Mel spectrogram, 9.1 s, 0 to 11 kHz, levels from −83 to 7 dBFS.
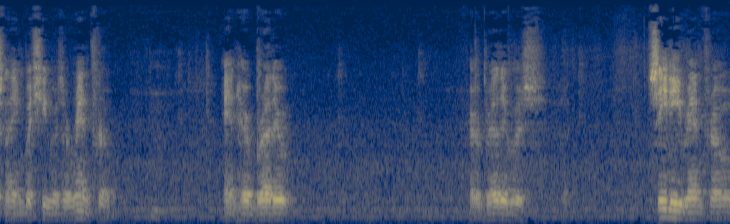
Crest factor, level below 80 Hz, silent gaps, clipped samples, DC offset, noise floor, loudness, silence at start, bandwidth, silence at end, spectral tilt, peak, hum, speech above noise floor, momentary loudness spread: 26 dB; -70 dBFS; none; under 0.1%; under 0.1%; -50 dBFS; -23 LUFS; 0 s; 10.5 kHz; 0 s; -2.5 dB/octave; -2 dBFS; none; 25 dB; 20 LU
